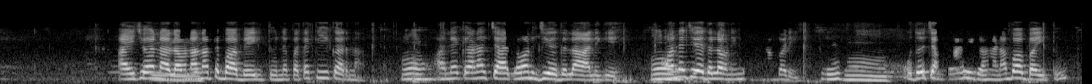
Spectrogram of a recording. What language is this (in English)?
Punjabi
